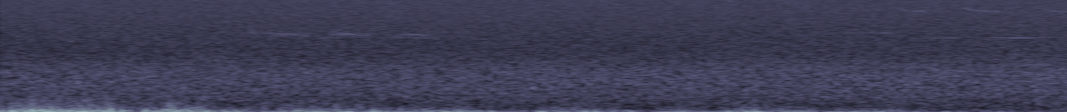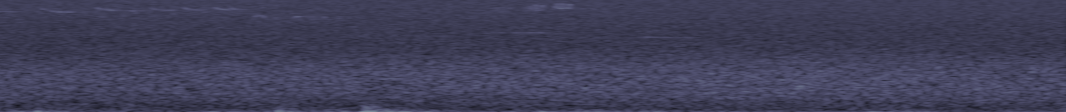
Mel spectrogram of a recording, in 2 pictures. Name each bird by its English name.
Mountain Chickadee, Golden-crowned Kinglet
